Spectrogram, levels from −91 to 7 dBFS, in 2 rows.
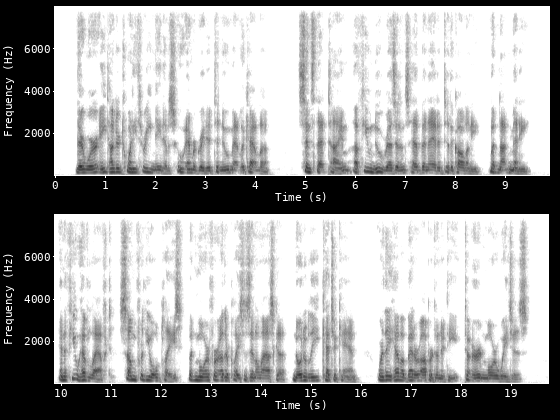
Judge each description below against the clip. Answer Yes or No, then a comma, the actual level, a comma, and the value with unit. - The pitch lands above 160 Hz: No, medium, 140 Hz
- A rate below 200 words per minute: Yes, average, 165 wpm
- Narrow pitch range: No, average, 3.9 semitones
